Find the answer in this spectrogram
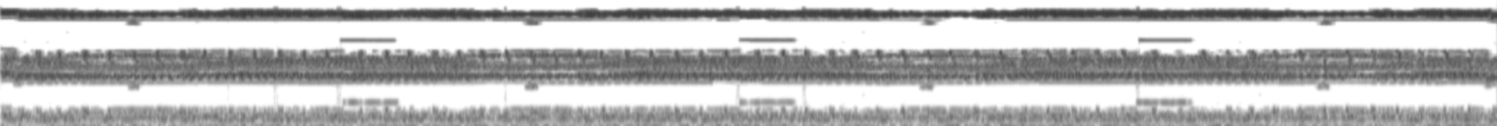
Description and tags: Alien operating room
alien, element, image, space, synth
